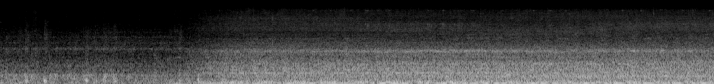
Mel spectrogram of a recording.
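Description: Moving passenger train heard from the open coach door: wheels clicking over rail joints, then from about two seconds in a louder, steady diesel drone with a low rumble as the train passes idling ALCO diesel locomotives on the next track.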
